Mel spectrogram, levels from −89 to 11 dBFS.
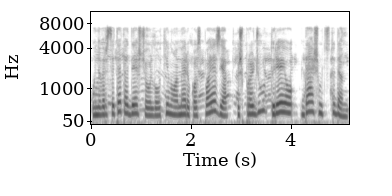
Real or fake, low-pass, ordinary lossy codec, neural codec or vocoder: real; 7.2 kHz; Opus, 64 kbps; none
